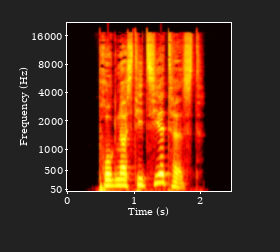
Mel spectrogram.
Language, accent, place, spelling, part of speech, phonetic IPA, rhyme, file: German, Germany, Berlin, prognostiziertest, verb, [pʁoɡnɔstiˈt͡siːɐ̯təst], -iːɐ̯təst, De-prognostiziertest.ogg
- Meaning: inflection of prognostizieren: 1. second-person singular preterite 2. second-person singular subjunctive II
